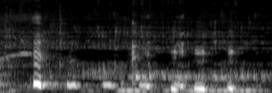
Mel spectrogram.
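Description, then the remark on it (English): Wine pours from the spout of a box in a series of gurgling glugs, roughly seven uneven pulses over a couple of seconds, moderately loud with no talking. “Also, this is not a cork or a cap. It's a spout, so... So here we go.”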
